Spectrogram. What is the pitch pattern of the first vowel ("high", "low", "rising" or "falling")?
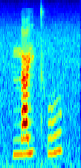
rising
